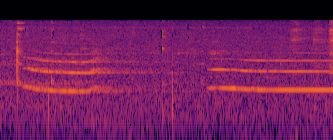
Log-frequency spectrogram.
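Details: Indri in Andasibe calling to each other in the early morning, heard at breakfast: long, steady, pure wailing tones held about two seconds each, with a sharp knock or click between them.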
